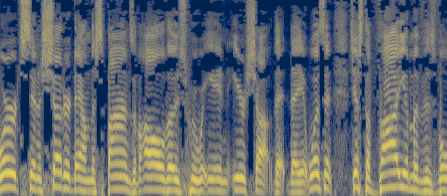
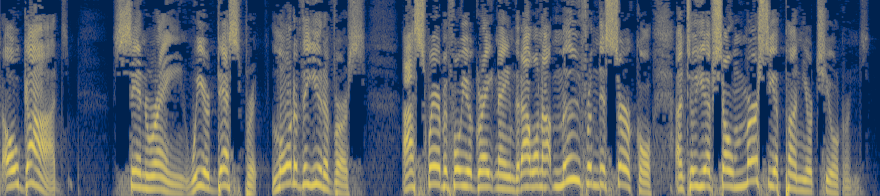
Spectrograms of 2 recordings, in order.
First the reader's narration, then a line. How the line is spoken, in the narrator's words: he called out to the God of heaven and said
